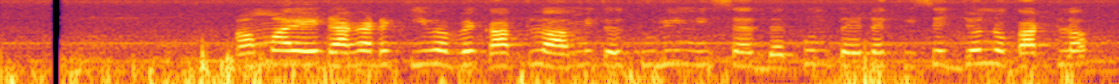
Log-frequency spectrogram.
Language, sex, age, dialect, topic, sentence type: Bengali, female, 25-30, Jharkhandi, banking, question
